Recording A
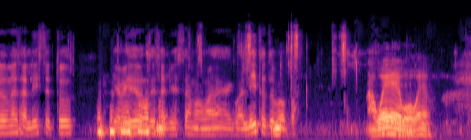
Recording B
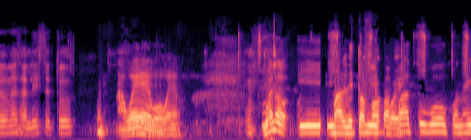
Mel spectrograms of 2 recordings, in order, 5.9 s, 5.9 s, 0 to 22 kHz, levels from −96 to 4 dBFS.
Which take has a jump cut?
B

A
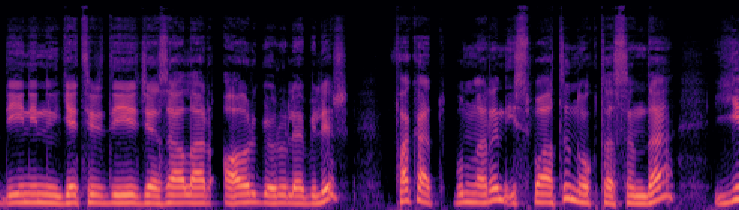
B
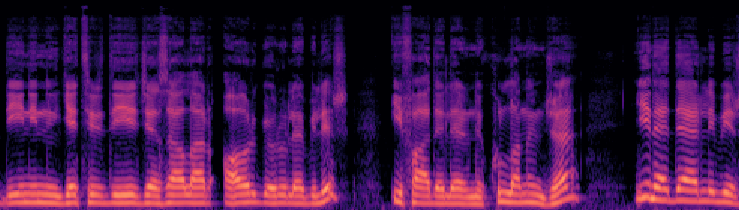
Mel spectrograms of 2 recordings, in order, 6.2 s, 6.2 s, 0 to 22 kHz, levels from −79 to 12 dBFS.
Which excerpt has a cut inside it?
B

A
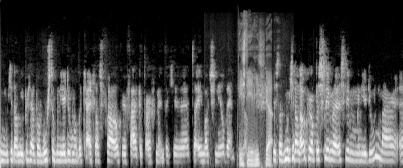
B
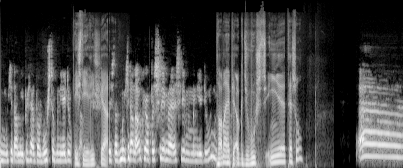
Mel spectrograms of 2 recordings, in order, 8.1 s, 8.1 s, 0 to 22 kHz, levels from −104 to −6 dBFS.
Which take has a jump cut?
B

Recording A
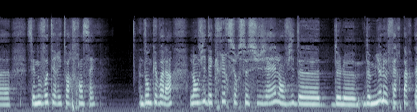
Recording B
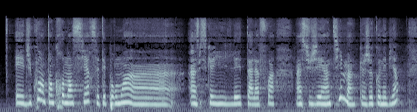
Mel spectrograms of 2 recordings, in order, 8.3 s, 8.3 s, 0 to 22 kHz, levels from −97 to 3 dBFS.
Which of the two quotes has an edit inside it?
B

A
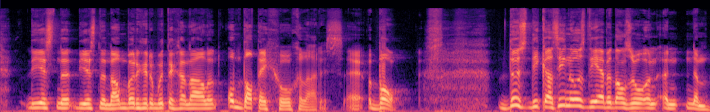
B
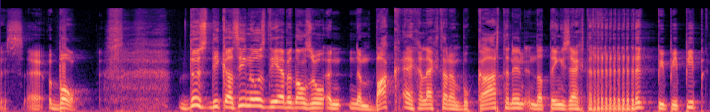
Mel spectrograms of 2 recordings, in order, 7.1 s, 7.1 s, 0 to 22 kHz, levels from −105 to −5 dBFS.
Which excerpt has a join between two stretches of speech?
B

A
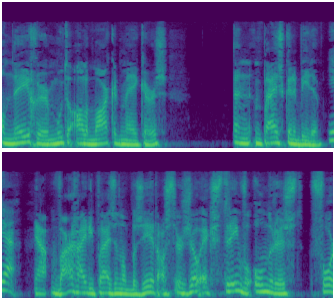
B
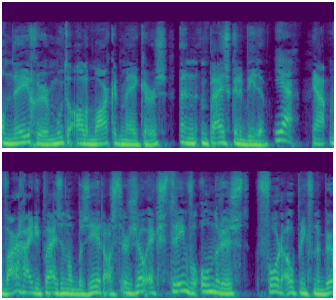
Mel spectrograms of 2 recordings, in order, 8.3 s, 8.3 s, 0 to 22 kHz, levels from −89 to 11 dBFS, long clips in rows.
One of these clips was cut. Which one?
B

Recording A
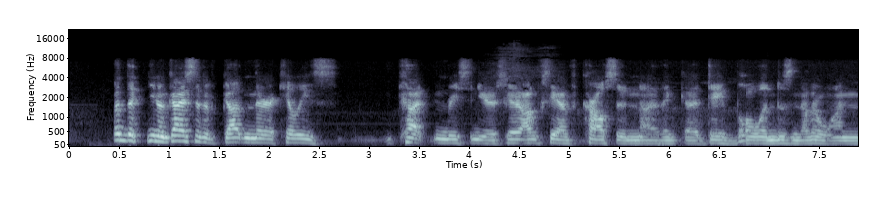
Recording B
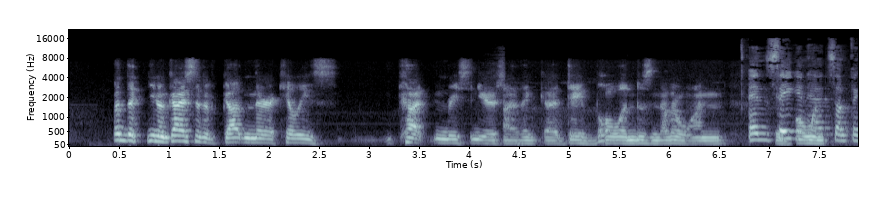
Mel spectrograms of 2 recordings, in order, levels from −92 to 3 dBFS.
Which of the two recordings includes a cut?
B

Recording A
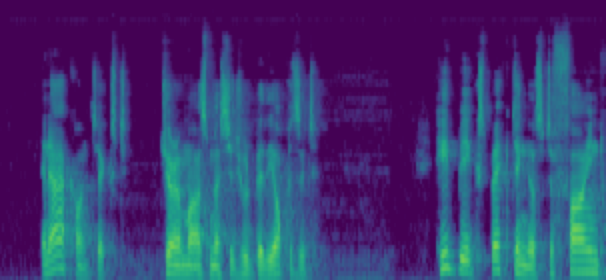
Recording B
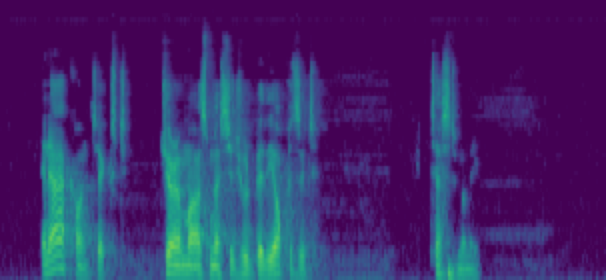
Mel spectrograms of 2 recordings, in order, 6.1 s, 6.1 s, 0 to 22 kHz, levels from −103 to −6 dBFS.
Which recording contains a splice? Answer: B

